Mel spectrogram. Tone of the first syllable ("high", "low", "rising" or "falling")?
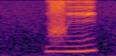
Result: rising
